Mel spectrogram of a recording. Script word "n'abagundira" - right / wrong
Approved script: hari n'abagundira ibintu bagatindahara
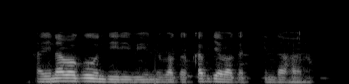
right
